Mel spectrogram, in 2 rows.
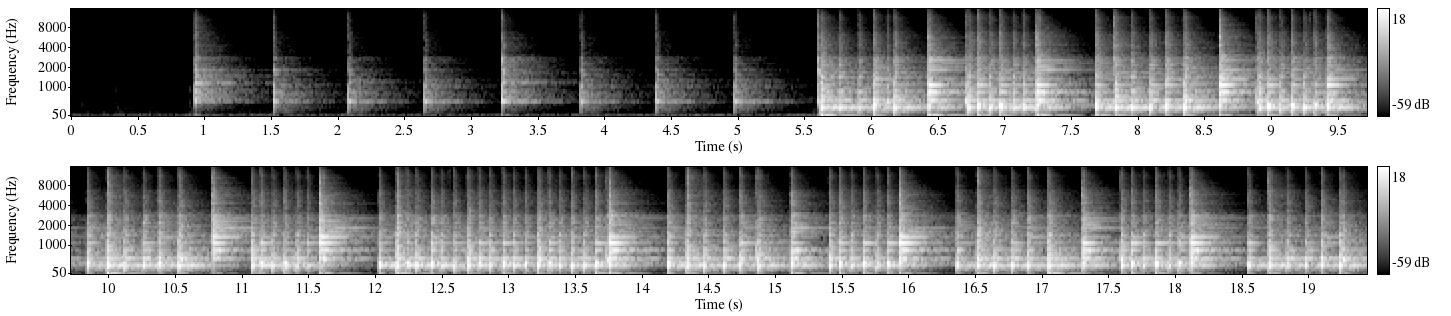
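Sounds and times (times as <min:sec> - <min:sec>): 
repinique drum playing a marcha rhythm: 0:05.6 - 0:19.4.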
